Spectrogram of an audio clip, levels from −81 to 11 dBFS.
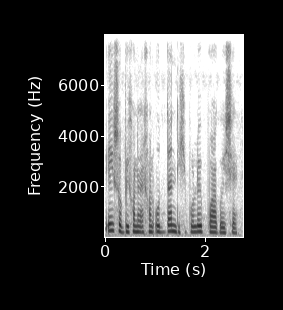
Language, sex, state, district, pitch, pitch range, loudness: Assamese, female, Assam, Kamrup Metropolitan, 225 Hz, 210-235 Hz, -14 LUFS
